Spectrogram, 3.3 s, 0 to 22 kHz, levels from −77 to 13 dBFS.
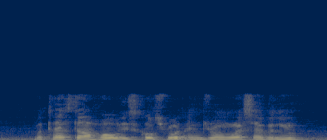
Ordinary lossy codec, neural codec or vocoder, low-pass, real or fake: Opus, 64 kbps; codec, 44.1 kHz, 2.6 kbps, SNAC; 7.2 kHz; fake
